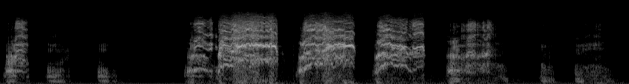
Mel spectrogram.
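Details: Pig making brief grunts, then several loud, strained squeals of about half a second each, and finally a few shorter squeaks at an irregular pace.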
